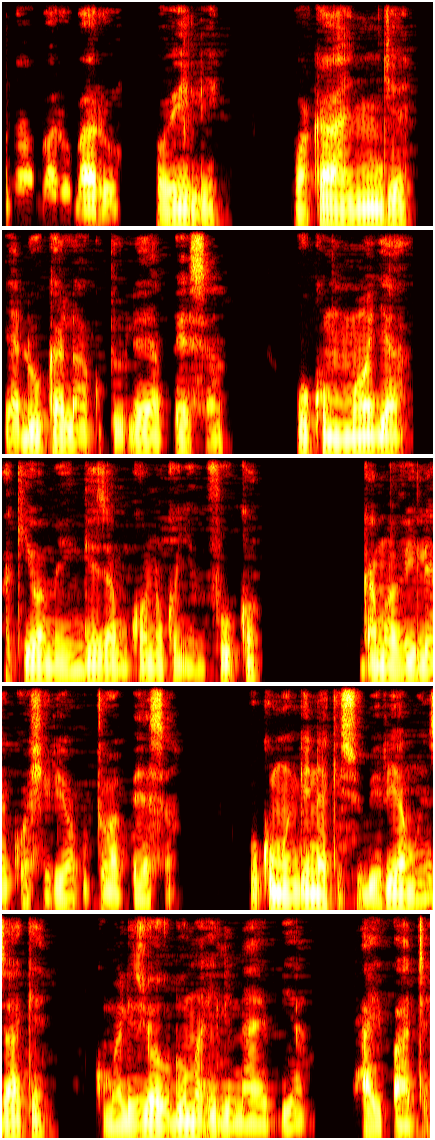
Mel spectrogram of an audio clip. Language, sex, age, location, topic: Swahili, male, 25-35, Mombasa, finance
